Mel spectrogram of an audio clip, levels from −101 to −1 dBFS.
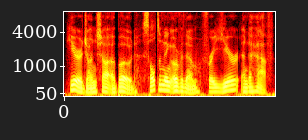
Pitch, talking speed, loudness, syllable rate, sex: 105 Hz, 170 wpm, -16 LUFS, 4.7 syllables/s, male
